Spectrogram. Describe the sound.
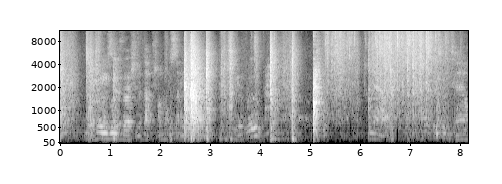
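A heavy saucepan of boiling contents is shifted around, with a couple of sharp metallic clanks of pans knocking together, while people talk over the clatter.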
